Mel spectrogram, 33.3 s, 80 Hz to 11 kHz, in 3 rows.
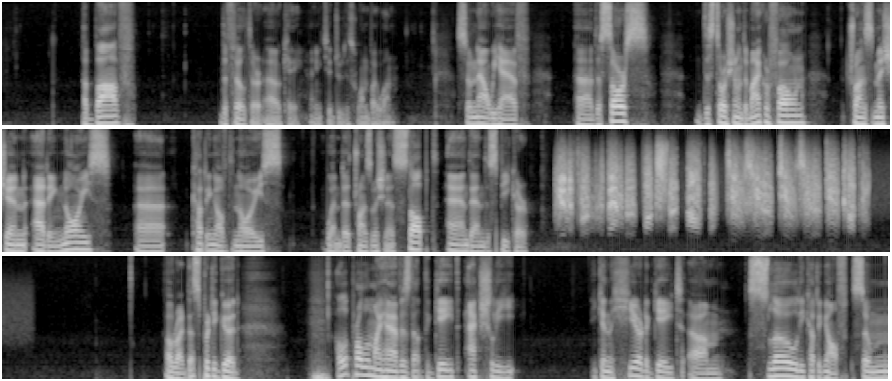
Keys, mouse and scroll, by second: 0.2-2.2 shift+drag, 3.2-4.6 drag, 7.5 click, 8.9 click, 10.7 click, 12.9 click, 16.7 click, 17.8 space, 23.3 space, 30.2 click.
